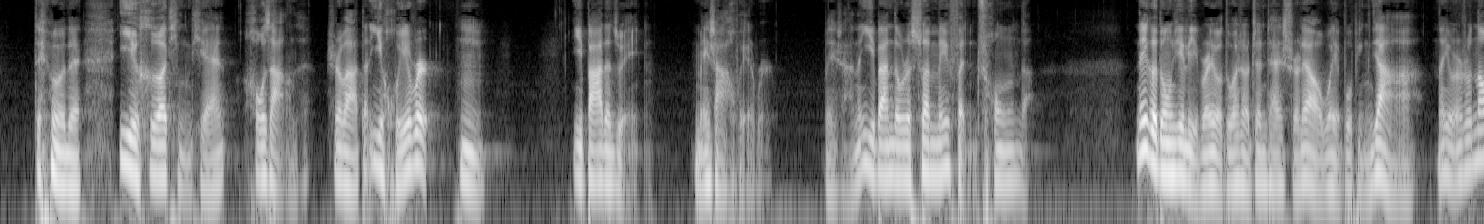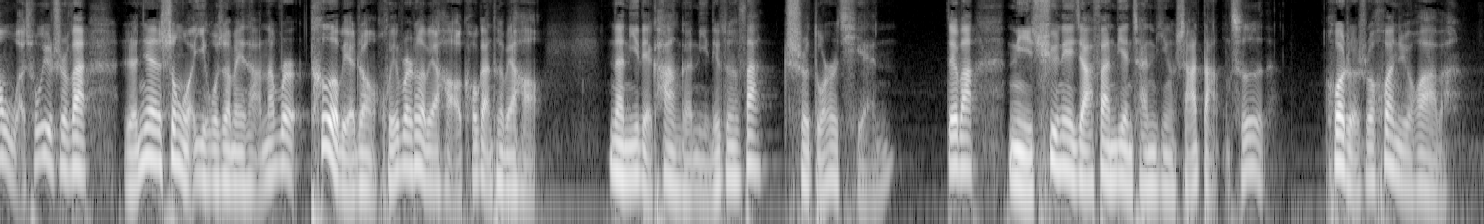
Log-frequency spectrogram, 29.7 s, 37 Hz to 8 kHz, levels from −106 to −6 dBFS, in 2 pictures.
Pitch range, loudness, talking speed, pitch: 95-135 Hz, -24 LUFS, 260 characters per minute, 110 Hz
